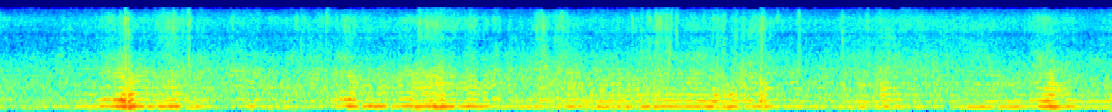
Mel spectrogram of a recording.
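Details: A colony of bees drones inside its hive. The steady low buzz carries harmonic layers, punctuated by short louder pulses when single bees fly near.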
